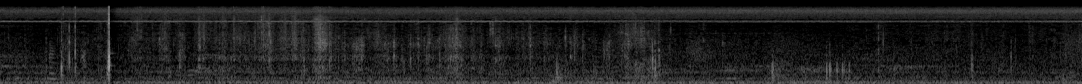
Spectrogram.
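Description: Young macaques scuffling and walking over dry leaves and twigs: scattered rustles and light steps, with one sharp snap about a second in, over a steady high hiss.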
